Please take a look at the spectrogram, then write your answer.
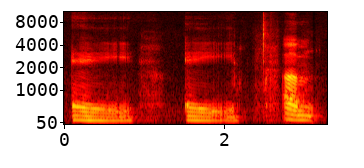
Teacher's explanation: A basically means I'm going from a mid position of the tongue to a higher position, and going from a tense A to a lax I.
